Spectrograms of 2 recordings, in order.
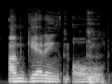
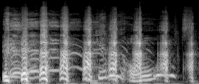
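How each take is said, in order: First: The voice falls at the end. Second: The voice rises at the end.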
